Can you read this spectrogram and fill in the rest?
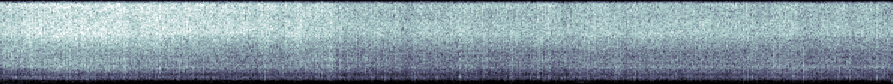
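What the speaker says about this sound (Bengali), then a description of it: "আমি সজনা ফুল চচ্চড়ি করছি" Drumstick flowers frying in a pan for chorchori with turmeric, salt and green chilli, a steady, even close sizzle that runs unbroken and alone.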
